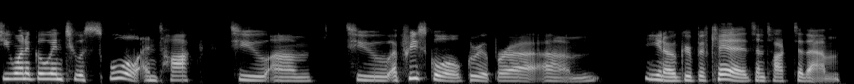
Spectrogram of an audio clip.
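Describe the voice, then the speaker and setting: Fairly slow pace and lively intonation, with a dry, close sound, no echo and a quiet background. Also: woman, medium pitch for a woman. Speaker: nursing instructor. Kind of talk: online class lecture. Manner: hesitant, many fillers.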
